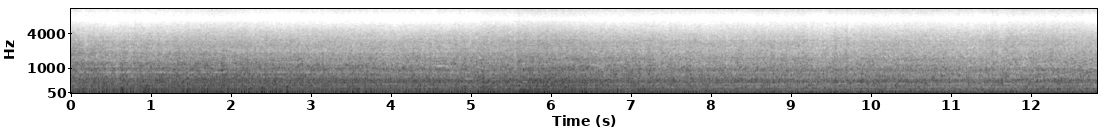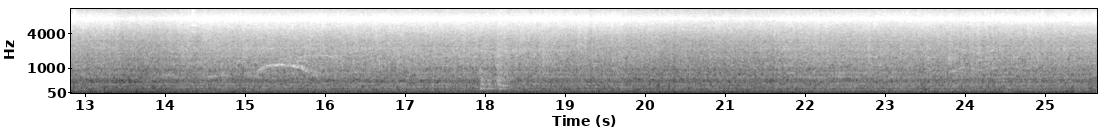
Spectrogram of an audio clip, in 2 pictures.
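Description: Radish greens dropped into a hot pan give a steady, loud hiss of sizzling that runs unbroken throughout, with no talking over it.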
